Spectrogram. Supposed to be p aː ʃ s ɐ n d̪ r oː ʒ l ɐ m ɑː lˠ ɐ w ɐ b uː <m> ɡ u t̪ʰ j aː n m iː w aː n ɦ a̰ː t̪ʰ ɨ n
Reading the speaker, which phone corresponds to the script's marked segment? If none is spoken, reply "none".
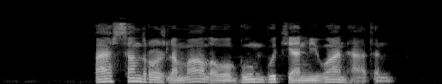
m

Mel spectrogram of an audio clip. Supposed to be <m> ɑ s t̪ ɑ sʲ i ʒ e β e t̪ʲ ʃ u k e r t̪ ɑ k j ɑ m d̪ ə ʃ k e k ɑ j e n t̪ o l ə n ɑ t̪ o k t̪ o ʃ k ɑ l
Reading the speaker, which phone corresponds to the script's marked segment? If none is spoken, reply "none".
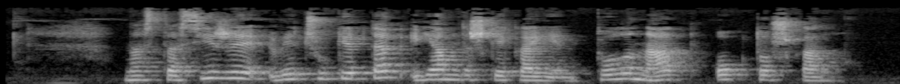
n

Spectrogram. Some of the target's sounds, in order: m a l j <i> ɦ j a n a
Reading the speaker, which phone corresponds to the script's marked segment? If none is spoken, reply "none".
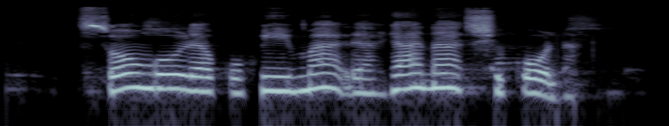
a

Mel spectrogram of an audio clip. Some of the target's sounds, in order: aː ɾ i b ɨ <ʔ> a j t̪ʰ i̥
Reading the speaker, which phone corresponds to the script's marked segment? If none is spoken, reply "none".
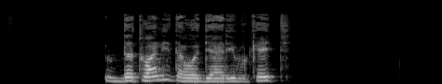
k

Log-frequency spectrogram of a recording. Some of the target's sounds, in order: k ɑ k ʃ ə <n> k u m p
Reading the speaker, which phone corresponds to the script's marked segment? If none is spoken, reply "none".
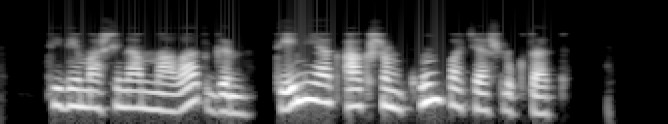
m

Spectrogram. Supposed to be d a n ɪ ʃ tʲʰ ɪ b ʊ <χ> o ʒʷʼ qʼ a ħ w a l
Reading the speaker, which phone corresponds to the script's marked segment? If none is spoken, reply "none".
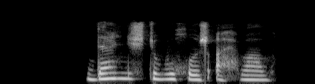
χ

